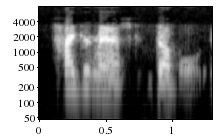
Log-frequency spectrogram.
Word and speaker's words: Tiger Mask W: Well, first off, the show is called Tiger Mask Double. It's spelled Tiger Mask W, but it's pronounced double because there are two Tiger Masks.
